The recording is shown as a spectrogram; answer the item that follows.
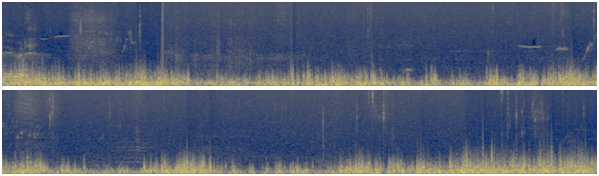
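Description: Wind buffeting the microphone outdoors: a gusty low rumble that swells and dips throughout.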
